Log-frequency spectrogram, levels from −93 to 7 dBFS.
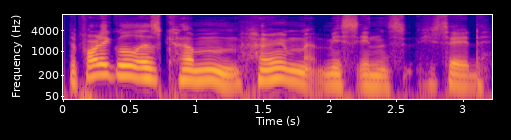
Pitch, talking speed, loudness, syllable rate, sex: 135 Hz, 170 wpm, -18 LUFS, 4.0 syllables/s, male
